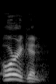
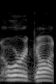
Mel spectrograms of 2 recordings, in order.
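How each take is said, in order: First: Oregon is said the local way. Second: Oregon is said the nonlocal way. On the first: The speaker calls it right. "it's Oregon, right?" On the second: The speaker calls it wrong. "It's not Oregon"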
